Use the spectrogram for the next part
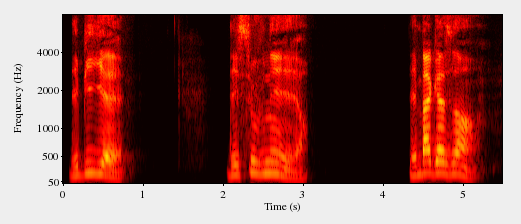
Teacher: the final S of a plural noun is not pronounced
